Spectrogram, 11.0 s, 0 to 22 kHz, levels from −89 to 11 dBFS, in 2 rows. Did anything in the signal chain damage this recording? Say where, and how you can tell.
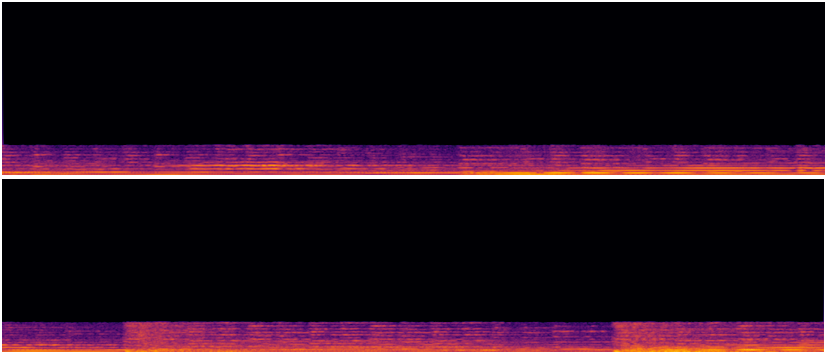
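Yes. At the call-processing stage, a noise suppressor built for speech was left running on this sound, applied to music or sounds it wasn't designed for. It treats sustained tones and tails as noise, so level swings by around 10 dB throughout: attacks pass, held portions and decays sink and pump.

The same suppressor also cut one passage from 8.8 to 9.22 s, pulling it down by about 5 dB more than its surroundings. It misjudged that stretch as noise, so the sound dips. The 4 kHz ceiling fits a narrowband call codec.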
